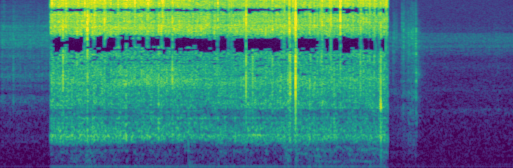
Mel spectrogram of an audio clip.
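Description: Beef burger patty sizzling in a cast iron skillet under a metal melting dome: a steady hiss with scattered crackles that starts abruptly about a second in and cuts off suddenly about five seconds later.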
